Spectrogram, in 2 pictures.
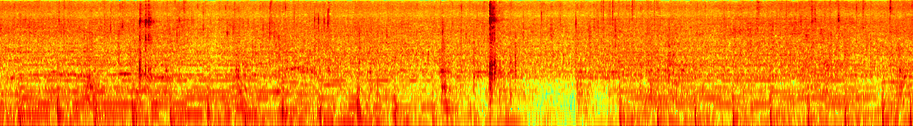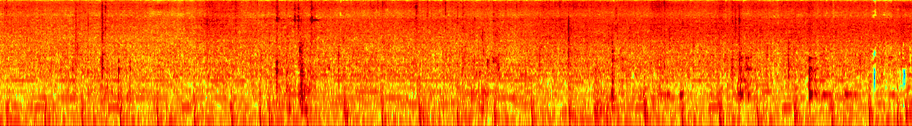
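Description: Pieces of snake gourd frying in hot oil in a pan, a steady close sizzle with occasional stirring clicks and scrapes, continuing without talk.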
